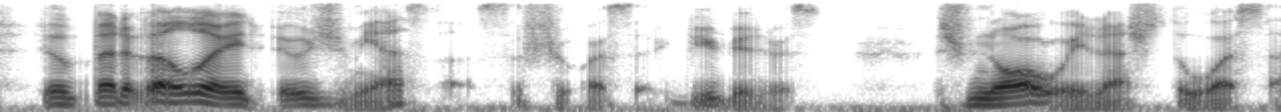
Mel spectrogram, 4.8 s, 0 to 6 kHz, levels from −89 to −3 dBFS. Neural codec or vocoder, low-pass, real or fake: autoencoder, 22.05 kHz, a latent of 192 numbers a frame, VITS, trained on many speakers; 5.4 kHz; fake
